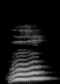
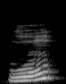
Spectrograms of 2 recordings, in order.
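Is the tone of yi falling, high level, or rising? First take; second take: high level; rising. First: The syllable is said on a high level pitch. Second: The syllable is said with a rising pitch. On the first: "first tone" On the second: "change the tone into second tone"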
